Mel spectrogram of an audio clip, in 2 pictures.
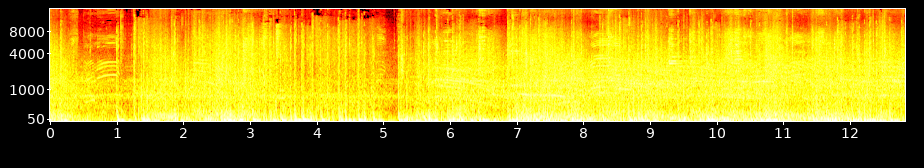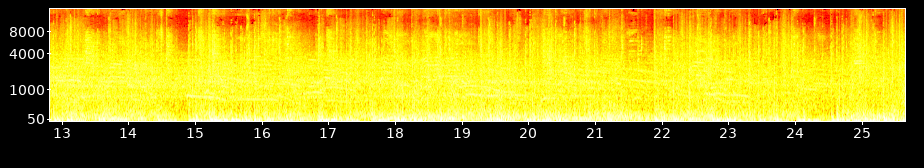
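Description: Dense, continuous volleys of rifle and artillery fire from soldiers in a Civil War strategy game, rattling and booming without pause under a loud battle din, with voices mixed in.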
